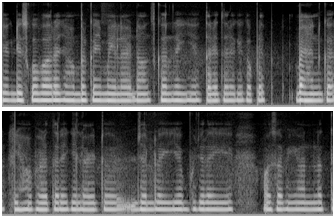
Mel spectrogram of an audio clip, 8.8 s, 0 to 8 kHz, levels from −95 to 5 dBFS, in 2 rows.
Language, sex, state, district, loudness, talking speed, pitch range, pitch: Hindi, female, Bihar, Lakhisarai, -20 LUFS, 230 wpm, 195-200 Hz, 200 Hz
